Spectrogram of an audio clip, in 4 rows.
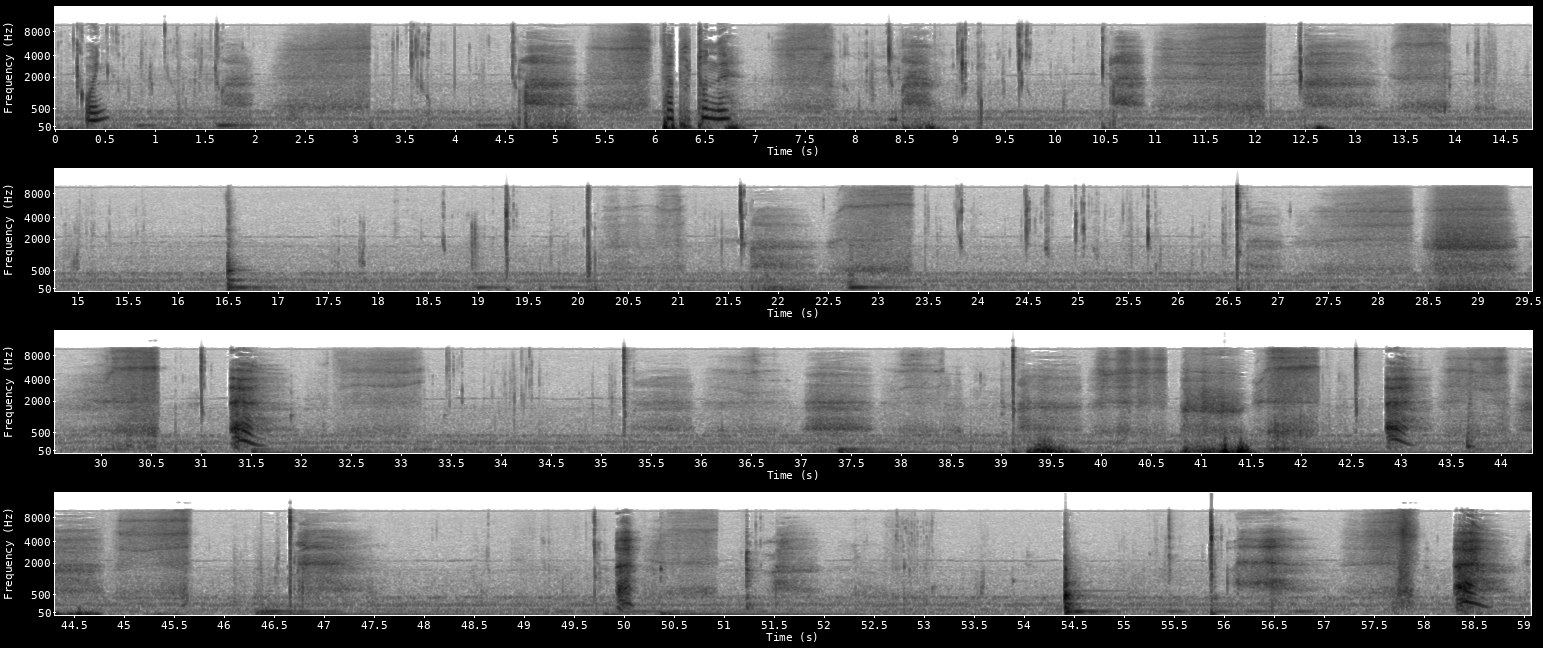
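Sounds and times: chewing: 0:00.1 - 0:01.7, 0:03.3 - 0:04.7, 0:07.8 - 0:10.2, 0:14.0 - 0:15.8, 0:23.5 - 0:26.7, 0:33.4 - 0:35.4
loud low thumps: 0:54.4 - 0:55.0.

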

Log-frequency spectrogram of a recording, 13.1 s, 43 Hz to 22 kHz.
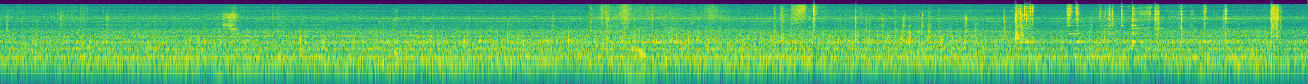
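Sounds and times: gas burner hissing: 0:00.0 - 0:13.0
metal pot lid clink: 0:10.2 - 0:12.8.

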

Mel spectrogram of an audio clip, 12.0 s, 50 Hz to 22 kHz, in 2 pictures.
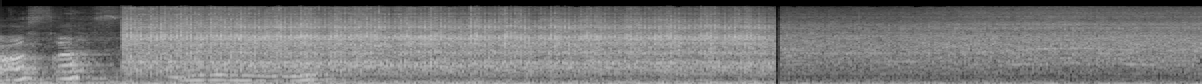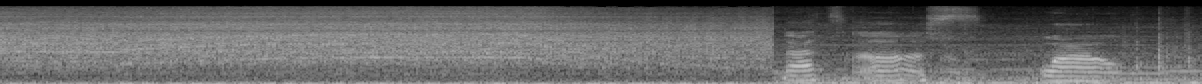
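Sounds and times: electric drill running: 0:00.6 - 0:09.9.

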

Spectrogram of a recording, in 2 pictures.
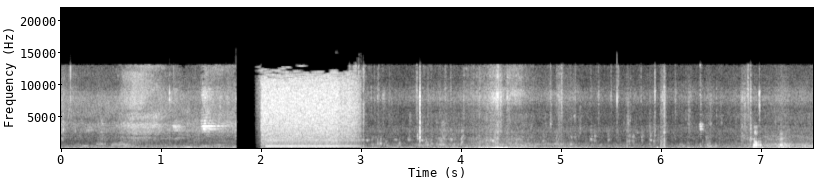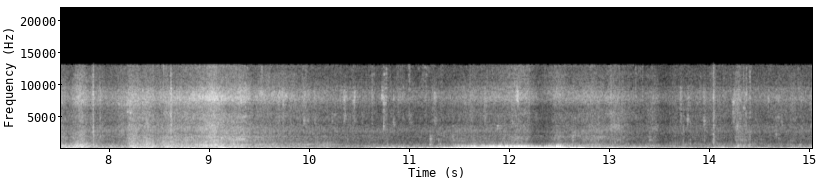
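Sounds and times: static hiss with beep: 0:02.0 - 0:03.1
low outdoor rumble: 0:03.0 - 0:15.0.

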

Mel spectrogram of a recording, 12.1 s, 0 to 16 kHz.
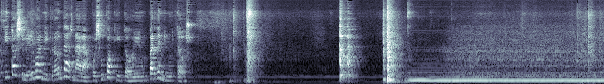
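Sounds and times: microwave humming: 0:07.8 - 0:12.0.

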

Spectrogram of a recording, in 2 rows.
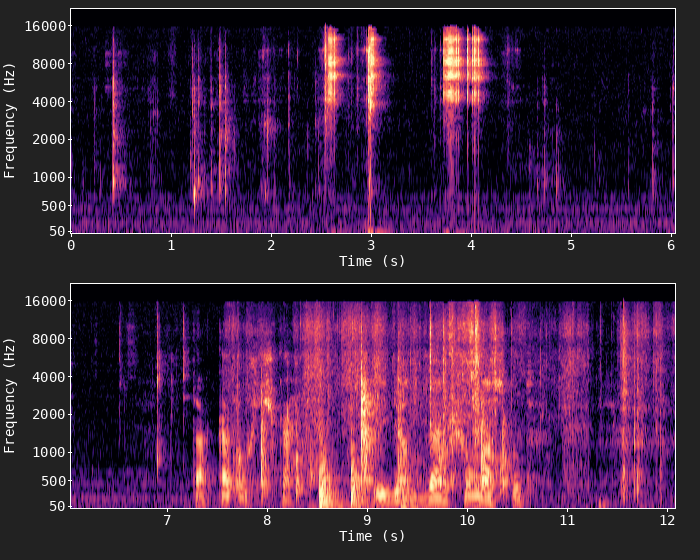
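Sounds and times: rustling: 0:07.6 - 0:12.0.

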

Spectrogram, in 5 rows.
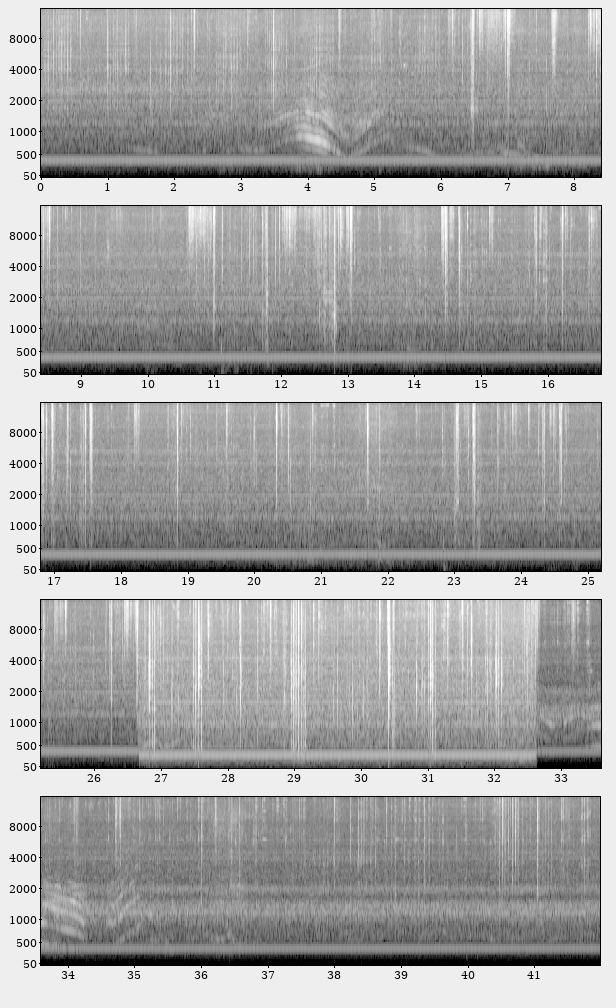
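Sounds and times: steady hum: 0:02.4 - 0:08.4, 0:26.6 - 0:32.7.

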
